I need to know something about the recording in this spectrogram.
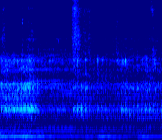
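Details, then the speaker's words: Old paper laminator after repair of inner heating rollers that would not rotate, feeding paper: steady even low motor hum with rollers turning, no knocks or grinding; drive working normally, heating up. "And there, it grabbed it. This isn't the fastest process ever, but I think it works."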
